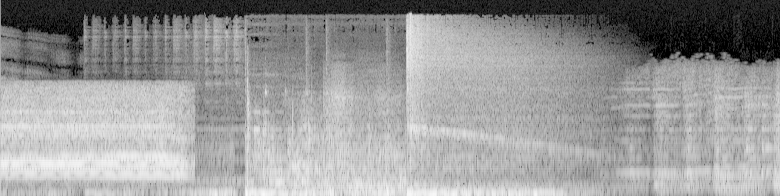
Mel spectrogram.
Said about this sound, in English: So all aboard, the trains in the Green Valley are about to blow the steam.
